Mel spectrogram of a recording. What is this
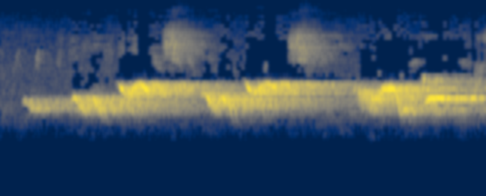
These are mostly blackbirds, recorded in the backyard of my house. EQed, Denoised and Amplified.
bird, field-recording, nature, processed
